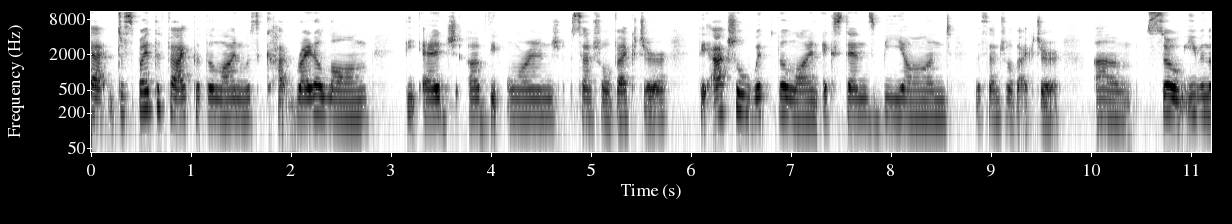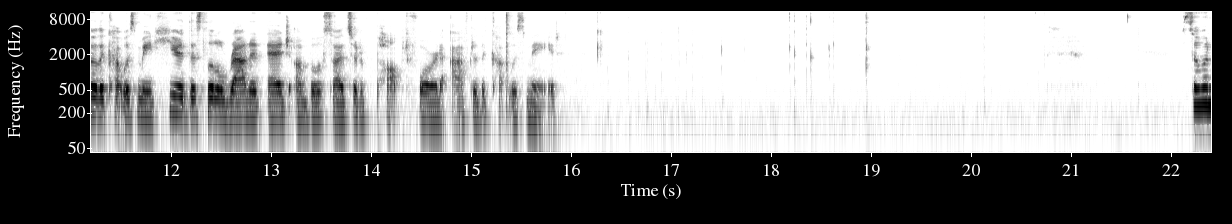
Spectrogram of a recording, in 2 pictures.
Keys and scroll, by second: 16.5 super+-, 18.9 space.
